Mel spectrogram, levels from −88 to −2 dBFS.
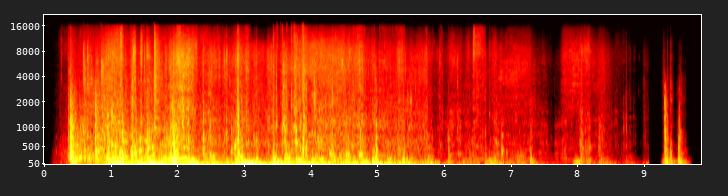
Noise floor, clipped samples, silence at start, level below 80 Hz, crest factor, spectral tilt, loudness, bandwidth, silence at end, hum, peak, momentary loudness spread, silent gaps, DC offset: -48 dBFS; under 0.1%; 0.35 s; -22 dBFS; 18 dB; -4 dB/octave; -20 LUFS; 16.5 kHz; 0.25 s; none; 0 dBFS; 20 LU; 9.10-9.23 s; under 0.1%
